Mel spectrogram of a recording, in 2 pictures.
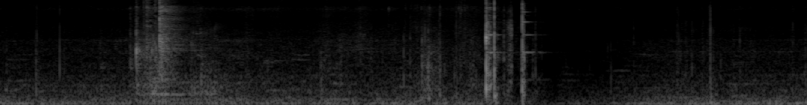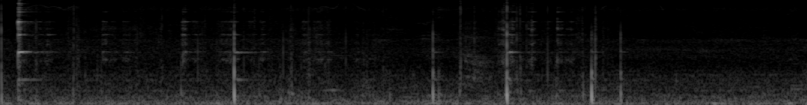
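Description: Scattered light clinks and knocks of dishes being handled, about eight short sharp sounds a second or so apart.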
